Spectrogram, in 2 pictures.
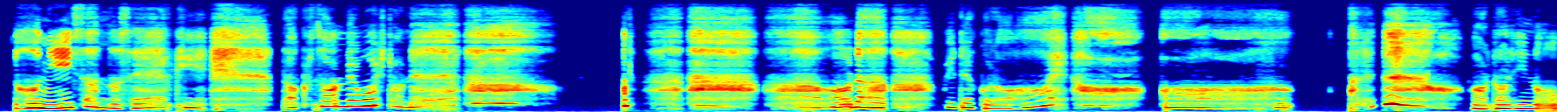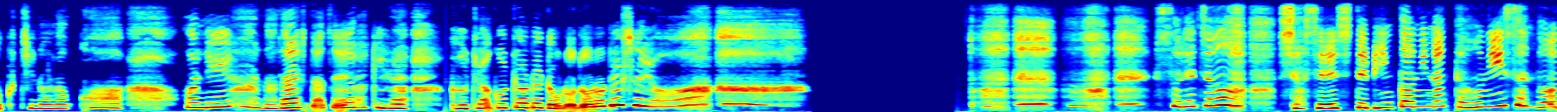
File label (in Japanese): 淫語×耳舐め×フェラ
